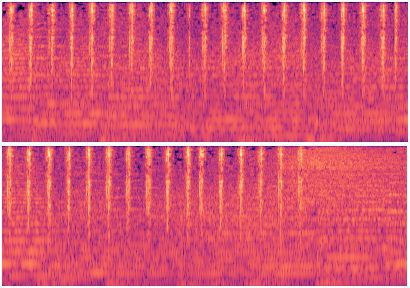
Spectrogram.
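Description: A fast, even clock-like ticking sound effect, about six or seven ticks a second, over soft background music, marking thinking time before a riddle's answer; the ticking stops about a second before the end.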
